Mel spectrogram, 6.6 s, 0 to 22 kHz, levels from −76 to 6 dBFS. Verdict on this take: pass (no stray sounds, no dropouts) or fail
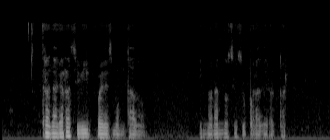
pass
